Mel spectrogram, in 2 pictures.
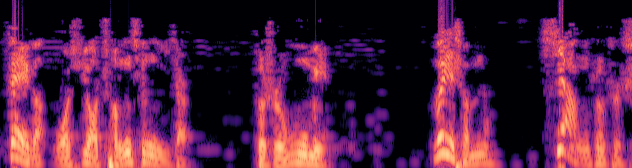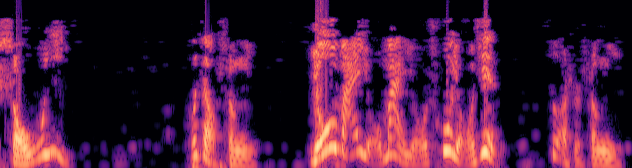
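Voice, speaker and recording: A man opening a comic monologue in a husky voice, chatting and asking rhetorical questions. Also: fairly high pitch, huge pitch swings, unhurried, pauses often. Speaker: comic storyteller. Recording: dull lo-fi recording with faint music.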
